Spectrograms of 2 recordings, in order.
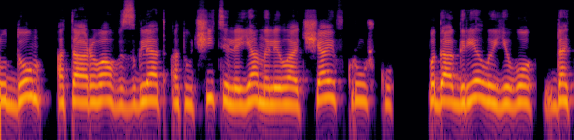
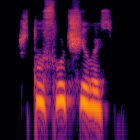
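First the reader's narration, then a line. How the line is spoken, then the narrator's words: Quiet question. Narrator (Russian): тихо спросила я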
